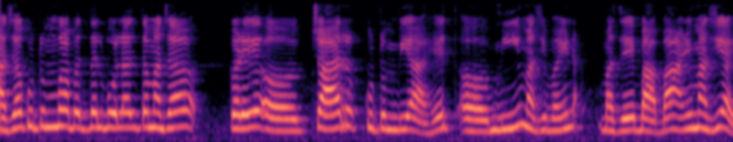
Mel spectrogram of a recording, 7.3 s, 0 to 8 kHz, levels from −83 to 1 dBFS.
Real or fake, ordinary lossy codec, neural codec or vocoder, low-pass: real; none; none; 7.2 kHz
